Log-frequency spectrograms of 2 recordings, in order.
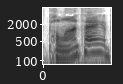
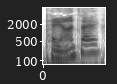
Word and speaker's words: Pallante: Prospect number 23 uh, uh, was a fourth rounder, Andre Pallante, spelled P A L L A N T E, which I always thought was Palante, but I heard uh, Randy Flores pronounce it Payante, so we're going to go Payante.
